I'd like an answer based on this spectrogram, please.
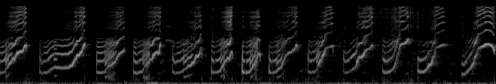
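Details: Excited guinea pigs wheek at the sight of a person, giving loud, long rising whistled squeals, roughly two per second, each climbing steeply in pitch with bright overtones.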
